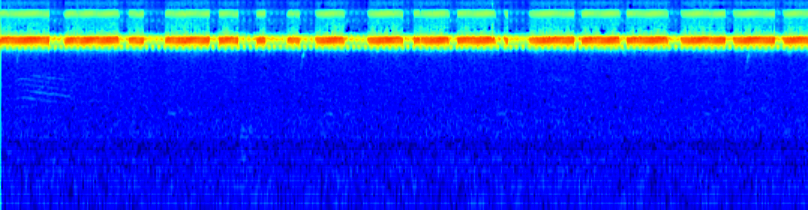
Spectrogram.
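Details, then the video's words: At Welford National Park on the Barcoo River in Outback Queensland, Australia, crickets chirp at sunset on a calm summer afternoon: a loud high-pitched pulsing trill in uneven bursts, with a brief faint bird call near the start. "Australian Sunset Chirping Crickets"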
